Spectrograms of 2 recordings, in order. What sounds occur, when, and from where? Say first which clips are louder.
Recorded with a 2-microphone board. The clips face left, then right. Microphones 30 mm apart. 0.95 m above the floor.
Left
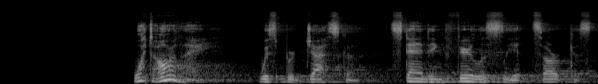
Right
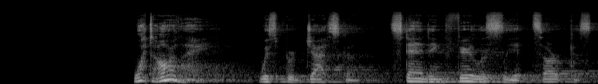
1.3 s a man speaking: even; 20° left (ahead or behind), 0.7 m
